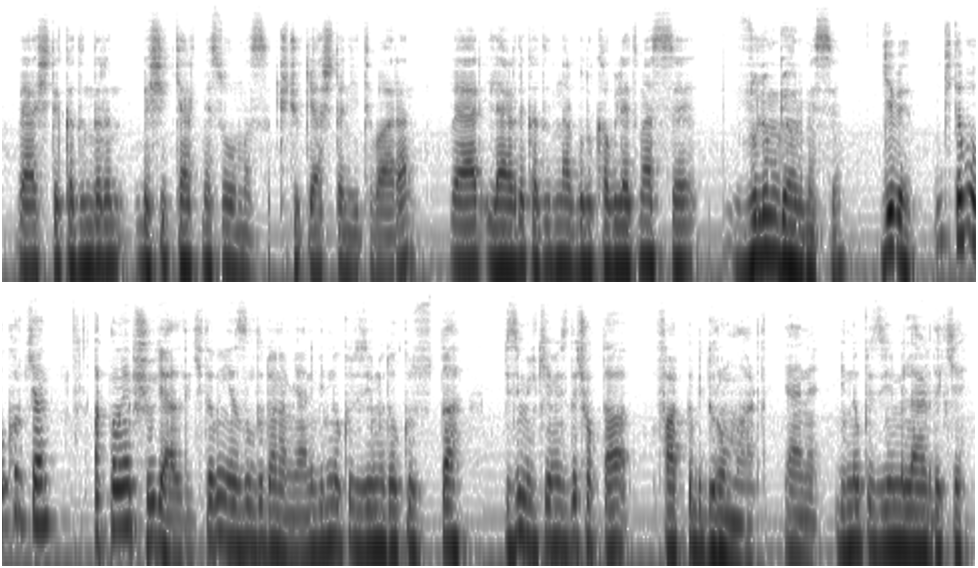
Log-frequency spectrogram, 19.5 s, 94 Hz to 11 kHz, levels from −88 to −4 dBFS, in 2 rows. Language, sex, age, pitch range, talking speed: Turkish, male, 40-59, 110-130 Hz, 125 wpm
